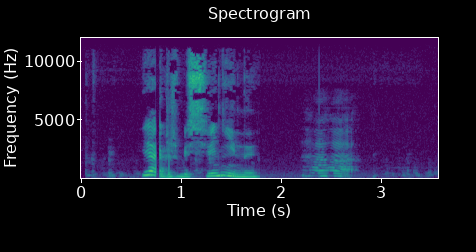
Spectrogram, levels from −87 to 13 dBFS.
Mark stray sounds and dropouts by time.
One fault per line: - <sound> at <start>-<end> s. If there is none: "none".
- dropout at 0.7-0.8 s
- laugh at 2.2-2.8 s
